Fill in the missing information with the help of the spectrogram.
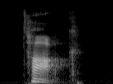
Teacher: este diptongo AU se convirtió en el monoptongo A. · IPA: [tɑk]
